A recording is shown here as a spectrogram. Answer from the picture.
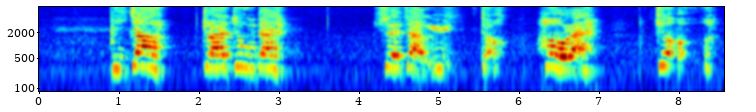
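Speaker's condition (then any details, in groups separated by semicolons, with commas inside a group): Cerebral palsy; only mouth and eyes relatively mobile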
